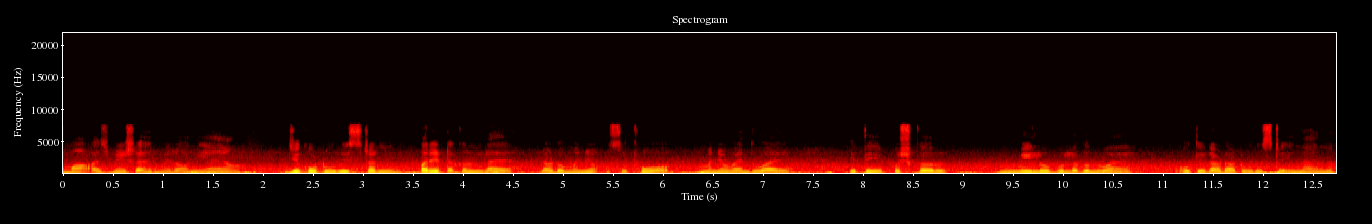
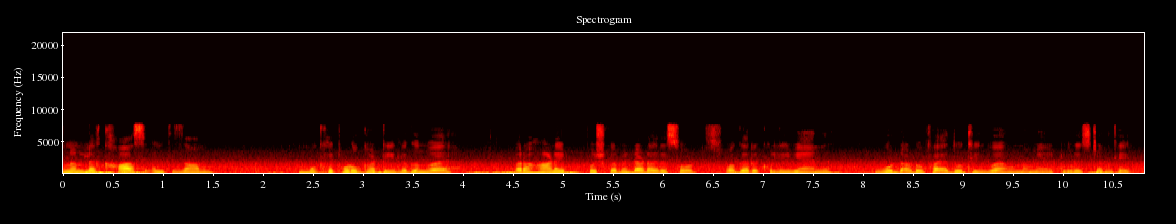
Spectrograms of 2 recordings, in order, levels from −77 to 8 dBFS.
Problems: constant background noise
